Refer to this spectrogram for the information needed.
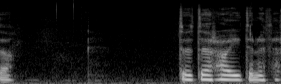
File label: "rhoid", Welsh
